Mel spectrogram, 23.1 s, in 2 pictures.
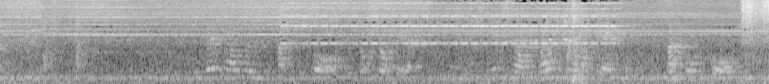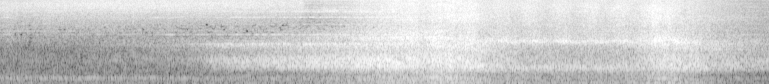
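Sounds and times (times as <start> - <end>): train passing at speed: 12.3 - 23.0.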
